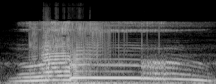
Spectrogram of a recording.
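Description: A cow moos once in a long, loud, sustained call lasting about two seconds, with a low droning pitch that lifts slightly and then sags toward the end.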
